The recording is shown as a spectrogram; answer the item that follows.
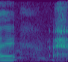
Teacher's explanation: हलक के बीच के हिस्से से है अदा होता है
